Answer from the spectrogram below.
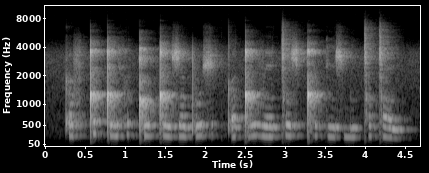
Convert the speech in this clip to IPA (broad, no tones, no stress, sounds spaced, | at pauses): kʼ ə f ǃ ɪ ǃ i h ə ǃʼ u ǃ e i̯ ʃ ɛ u̯ pʼ u ʃ | tʼ ə ɡ͡ǃ ɪ u̯ β e ǀ e ʃ ǃʰ ɪ k i ʃ m i ǀ ə ǀ ɛ i̯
